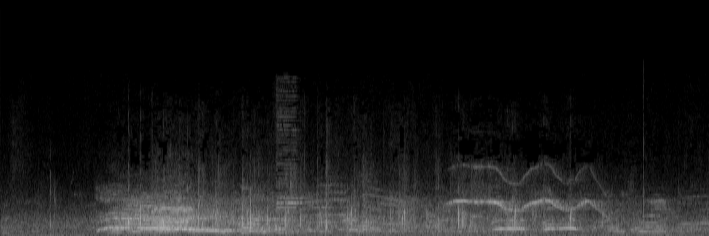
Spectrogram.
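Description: Men shout and cheer loudly outdoors.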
